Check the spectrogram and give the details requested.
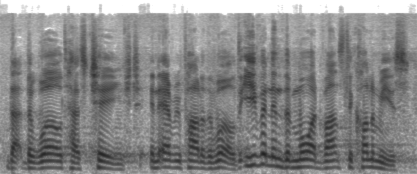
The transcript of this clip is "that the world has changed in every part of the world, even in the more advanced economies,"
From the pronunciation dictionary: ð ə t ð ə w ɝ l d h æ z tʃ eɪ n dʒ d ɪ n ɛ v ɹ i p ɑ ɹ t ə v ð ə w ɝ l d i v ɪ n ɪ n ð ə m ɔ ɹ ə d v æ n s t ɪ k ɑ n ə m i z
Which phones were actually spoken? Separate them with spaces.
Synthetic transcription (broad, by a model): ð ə t ð ə w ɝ l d h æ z tʃ eɪ n dʒ d ɪ n ɛ v ɹ i p ɑ ɹ t ə v ð ə w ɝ l d i v ɪ n ɪ n ð ə m ɔ ɹ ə d v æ n s t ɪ k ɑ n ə m i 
